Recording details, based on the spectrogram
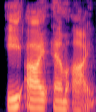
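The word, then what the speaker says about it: εἰμί: When we say I am, what that's really saying is the word am in Greek is 1510, and it's eimi, E-I-M-I. It's pronounced eimi.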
